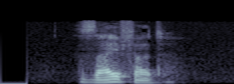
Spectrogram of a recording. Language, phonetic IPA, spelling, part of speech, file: German, [ˈzaɪ̯fɐt], Seifert, proper noun, De-Seifert.ogg
- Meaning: a surname, derived from Siegfried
